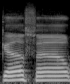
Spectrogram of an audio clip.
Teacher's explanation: কাফার নাতে টান নাই। না কাফারু না বলে সরাসরি কাফে চলে যাব।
